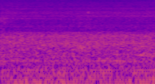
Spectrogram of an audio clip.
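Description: A steady low rumble of background noise, even and unchanging, with no voice in it.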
